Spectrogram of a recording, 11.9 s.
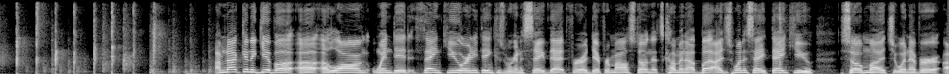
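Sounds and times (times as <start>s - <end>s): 
applause: 0.0s - 2.7s
speech: 2.7s - 11.8s.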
